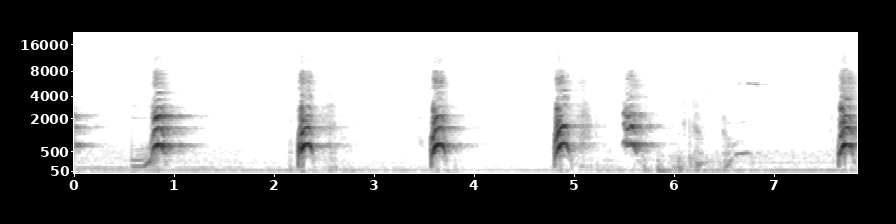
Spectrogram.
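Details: Single sharp barks from Kumo the Keeshond, six of them spaced more than a second apart, each brief and bright, with quiet gaps and a faint low rustle between.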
